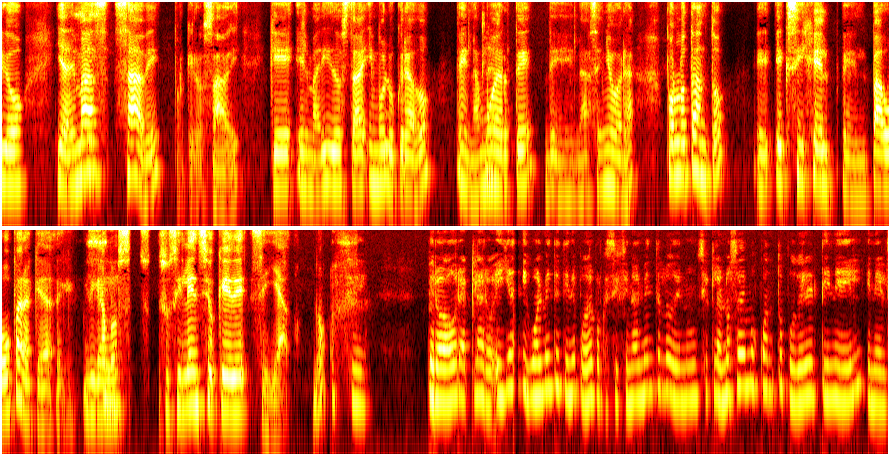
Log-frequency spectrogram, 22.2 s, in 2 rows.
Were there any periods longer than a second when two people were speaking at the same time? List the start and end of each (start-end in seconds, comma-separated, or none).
none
